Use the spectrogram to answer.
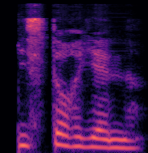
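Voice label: "historienne", French; profesiones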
